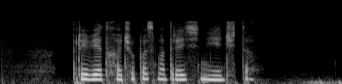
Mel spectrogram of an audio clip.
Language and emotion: Russian, neutral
